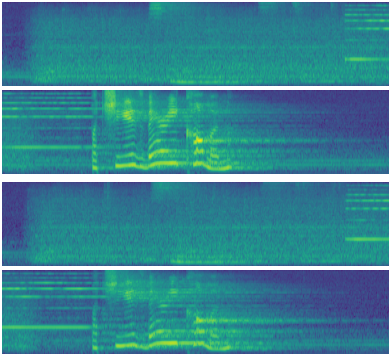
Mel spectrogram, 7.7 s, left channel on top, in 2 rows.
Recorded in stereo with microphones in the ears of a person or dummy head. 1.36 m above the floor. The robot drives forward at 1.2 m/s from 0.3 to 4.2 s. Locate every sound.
1.4 s a woman speaking: 85° left, 5 m; by 3.3 s 60° left (ahead or behind), 5.5 m
3.4 s a violin: 70° left (ahead or behind), 2 m; by 4.7 s 55° left (ahead or behind), 2.5 m
4.8 s a woman speaking: 50° left (ahead or behind), 0.5 m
